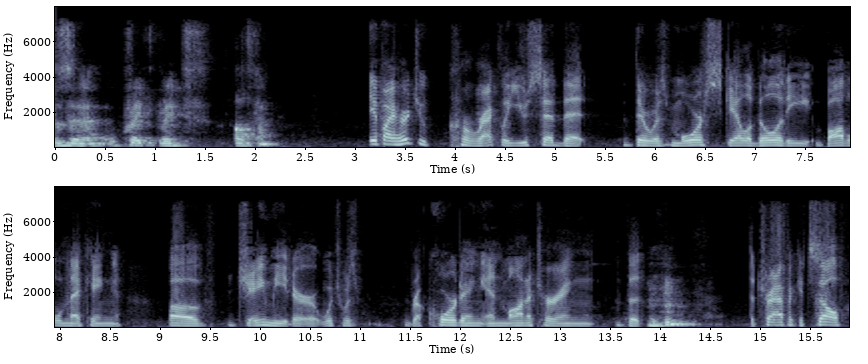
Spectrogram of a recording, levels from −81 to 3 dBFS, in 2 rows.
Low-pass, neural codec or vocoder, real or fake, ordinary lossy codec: 7.2 kHz; none; real; AAC, 32 kbps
